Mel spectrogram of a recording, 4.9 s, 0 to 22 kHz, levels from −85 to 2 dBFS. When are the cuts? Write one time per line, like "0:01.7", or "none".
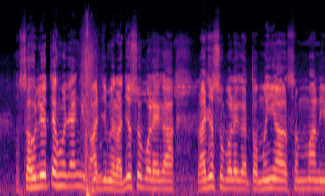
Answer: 0:01.3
